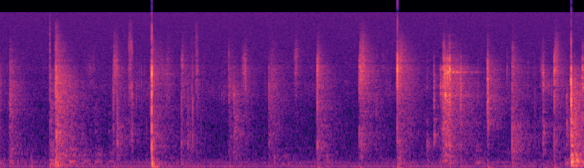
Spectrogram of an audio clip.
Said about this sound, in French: Alors Pierre va à la cuisine. Va ouvrir le réfrigérateur. Il voit qu'il y a du poulet froid. Il referme la porte et sort de la cuisine.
